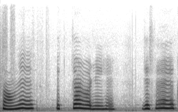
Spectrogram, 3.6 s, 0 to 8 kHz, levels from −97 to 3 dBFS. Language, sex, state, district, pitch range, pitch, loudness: Hindi, female, Madhya Pradesh, Bhopal, 225-280 Hz, 260 Hz, -13 LUFS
